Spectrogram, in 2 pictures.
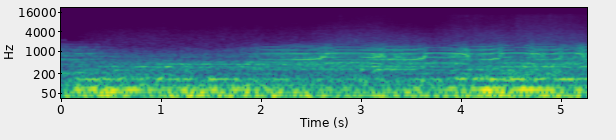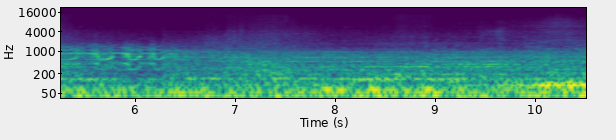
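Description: Eerie soundtrack drone: a steady low rumble throughout, with a cluster of wavering, warbling tones from about two seconds in until nearly seven seconds.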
